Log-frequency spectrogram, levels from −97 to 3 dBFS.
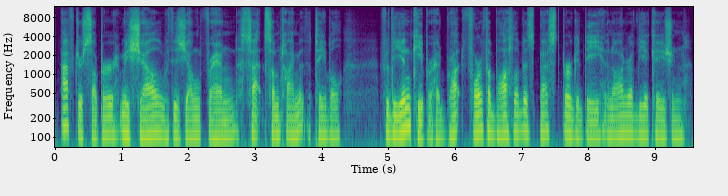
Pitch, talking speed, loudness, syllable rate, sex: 105 Hz, 190 wpm, -18 LUFS, 4.9 syllables/s, male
